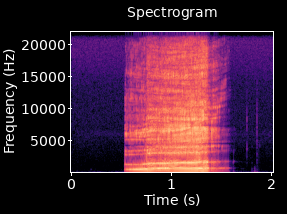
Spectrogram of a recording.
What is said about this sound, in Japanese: ゲップ、いっぱいかけちゃうよ。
